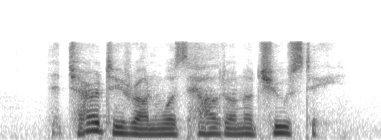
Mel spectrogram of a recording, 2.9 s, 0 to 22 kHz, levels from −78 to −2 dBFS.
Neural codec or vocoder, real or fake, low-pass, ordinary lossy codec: codec, 16 kHz in and 24 kHz out, 0.6 kbps, FocalCodec, streaming, 4096 codes; fake; 7.2 kHz; none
